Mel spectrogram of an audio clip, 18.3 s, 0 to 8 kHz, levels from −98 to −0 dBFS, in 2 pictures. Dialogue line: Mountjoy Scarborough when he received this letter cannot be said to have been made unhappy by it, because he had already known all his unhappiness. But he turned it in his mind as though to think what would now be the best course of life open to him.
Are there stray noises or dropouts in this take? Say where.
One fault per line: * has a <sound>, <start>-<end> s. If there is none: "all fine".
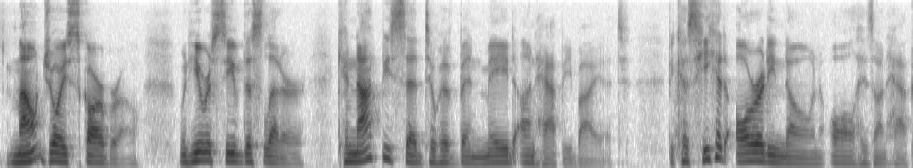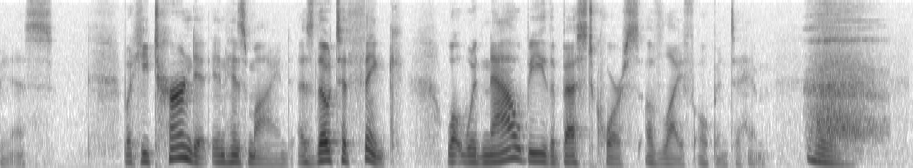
* has a sigh, 17.2-18.0 s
